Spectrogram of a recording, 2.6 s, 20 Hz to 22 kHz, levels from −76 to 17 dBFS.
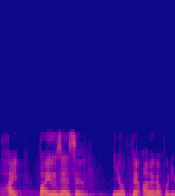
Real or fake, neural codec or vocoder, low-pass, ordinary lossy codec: real; none; 7.2 kHz; none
